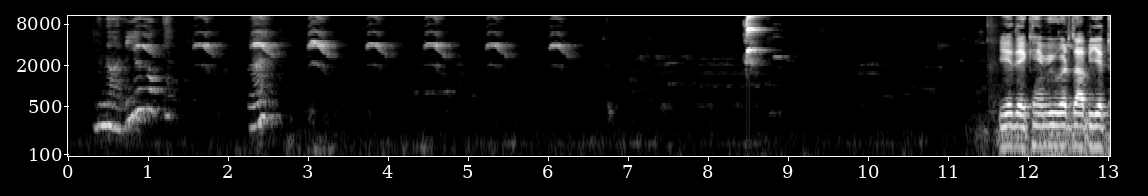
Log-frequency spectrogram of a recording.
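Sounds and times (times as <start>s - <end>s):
small bird chirping: 0.2s - 7.7s, 8.4s - 9.5s.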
